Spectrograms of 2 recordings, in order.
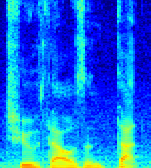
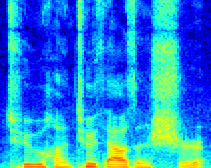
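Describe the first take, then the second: First: The measure word is pronounced dan. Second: The measure word is pronounced shi. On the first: The speaker calls it right. "it should be two thousand dan" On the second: The speaker calls it wrong. "this is actually a mistake"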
